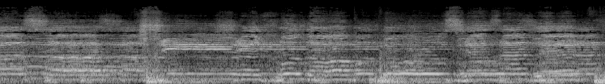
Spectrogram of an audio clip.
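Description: Nothing stood out as a technical fault on listening to the clip.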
